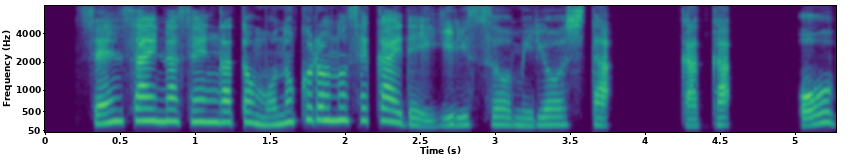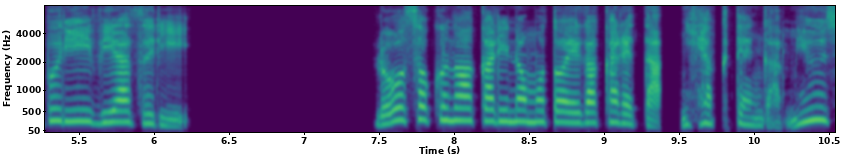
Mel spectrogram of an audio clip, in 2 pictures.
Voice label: 美術展案内ナレ

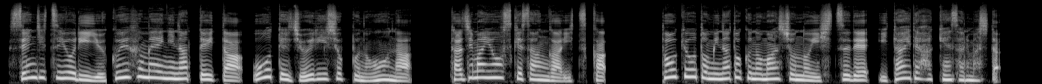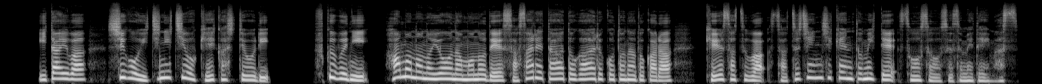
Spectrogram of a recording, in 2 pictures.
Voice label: ニュース

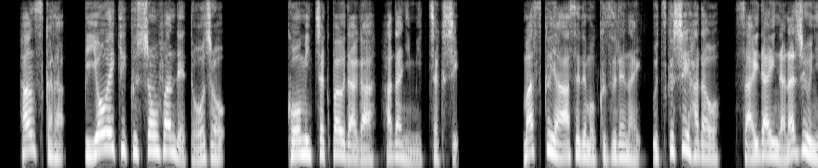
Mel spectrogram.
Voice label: 化粧品CM

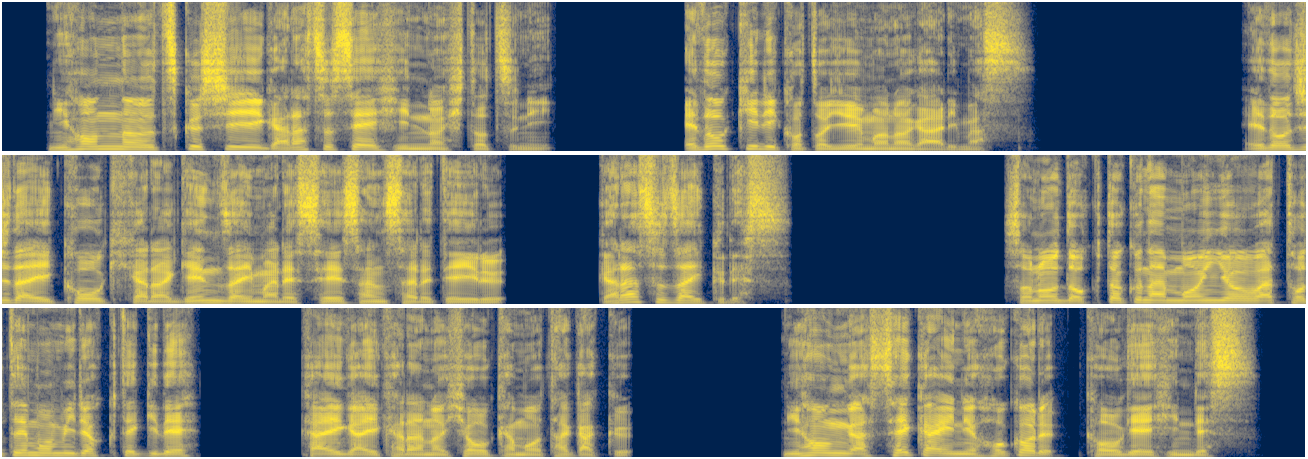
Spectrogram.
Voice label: 解説ナレーション

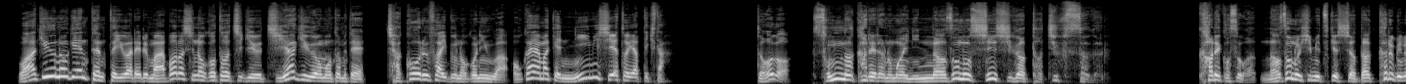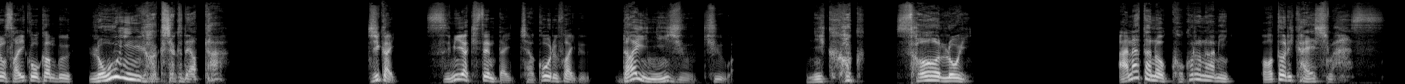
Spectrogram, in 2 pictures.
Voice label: 予告編

